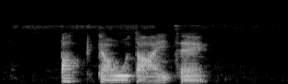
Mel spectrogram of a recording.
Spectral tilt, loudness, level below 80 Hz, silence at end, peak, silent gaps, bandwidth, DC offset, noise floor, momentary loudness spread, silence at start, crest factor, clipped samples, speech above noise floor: -6.5 dB/octave; -20 LUFS; -66 dBFS; 0.85 s; -2 dBFS; none; 7 kHz; under 0.1%; -64 dBFS; 8 LU; 0.6 s; 20 dB; under 0.1%; 45 dB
